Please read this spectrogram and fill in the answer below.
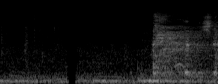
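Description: A single cough about one and a half seconds in, over a steady low hum. The audio cuts out for an instant shortly before.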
